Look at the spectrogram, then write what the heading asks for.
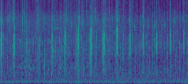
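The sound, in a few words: applause for the parents at school assembly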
